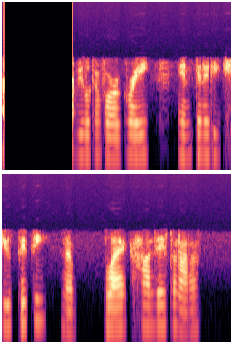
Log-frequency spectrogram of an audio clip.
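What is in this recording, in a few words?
Police District Dispatch, p25; Raleigh Police North District Disp; wake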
